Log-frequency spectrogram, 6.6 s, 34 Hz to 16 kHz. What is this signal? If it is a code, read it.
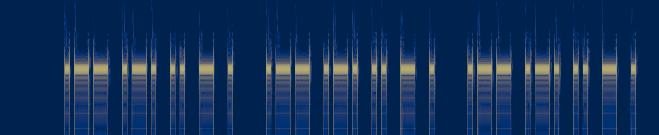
Morse code, heard as a keyed tone, about 25 wpm, 700 Hz. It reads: WRITE WRITE WRITE
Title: Top 300 Words Repeated 25wpm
